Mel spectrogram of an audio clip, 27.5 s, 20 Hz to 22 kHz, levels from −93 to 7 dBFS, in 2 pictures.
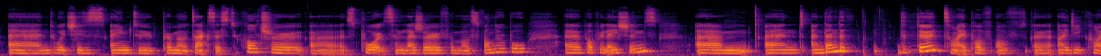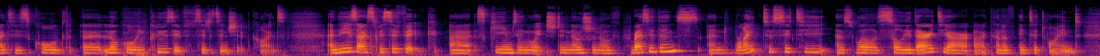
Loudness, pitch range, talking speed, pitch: -22 LUFS, 170-210 Hz, 135 wpm, 180 Hz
